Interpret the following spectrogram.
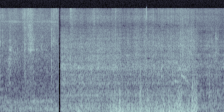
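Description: Small wheels of an empty flat platform cart rolling over asphalt with a rattling rumble, starting after an abrupt break about a second in and growing louder over the last two seconds.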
